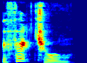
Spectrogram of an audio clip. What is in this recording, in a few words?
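"effectual", British English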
